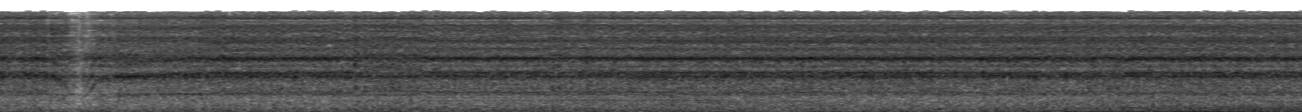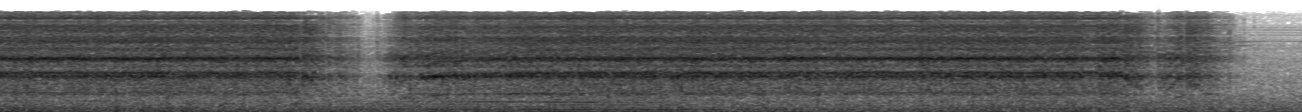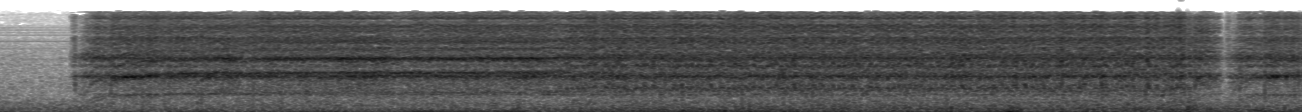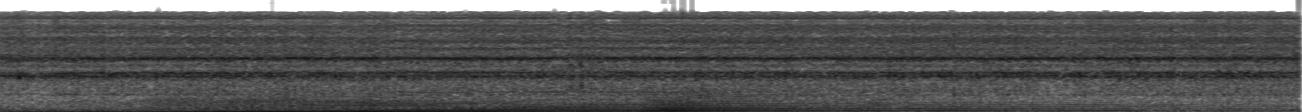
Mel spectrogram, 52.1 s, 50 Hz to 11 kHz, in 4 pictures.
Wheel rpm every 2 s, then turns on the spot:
130, 160, 160, 160, 160, 160, 160, 160, 80, 160, 160, 160, 70, 60, 160, 160, 160, 160, 160, 120, 160, 160, 160, 160, 160, 160.
none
